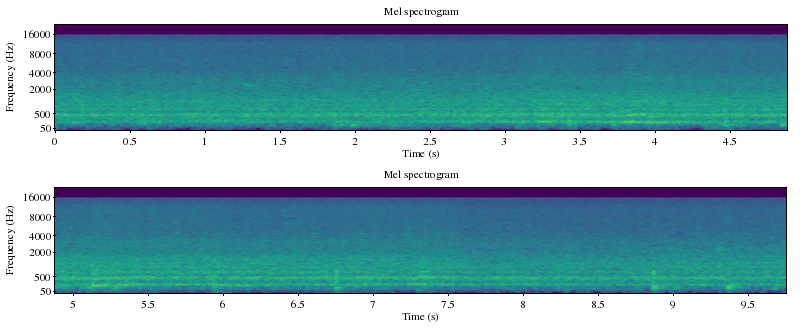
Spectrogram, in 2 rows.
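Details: Bees in natural surroundings, a dense steady buzz of many insects with hum bands near 250 and 500, some individual wingbeats swelling louder and fading as bees pass close.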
